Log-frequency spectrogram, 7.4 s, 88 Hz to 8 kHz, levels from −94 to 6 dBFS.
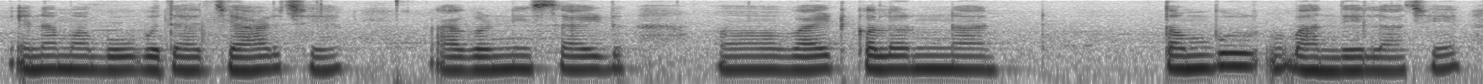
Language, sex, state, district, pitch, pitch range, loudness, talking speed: Gujarati, female, Gujarat, Valsad, 195 Hz, 190-200 Hz, -15 LUFS, 115 wpm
